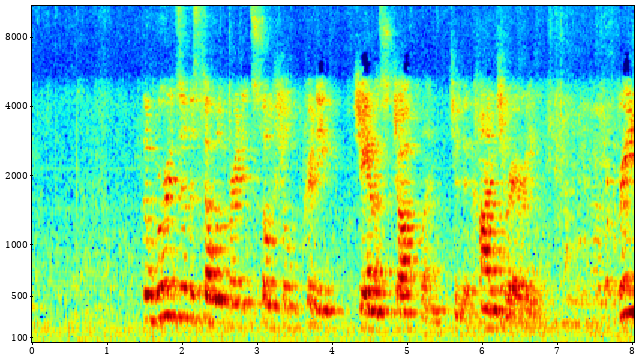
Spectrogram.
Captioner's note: laughter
